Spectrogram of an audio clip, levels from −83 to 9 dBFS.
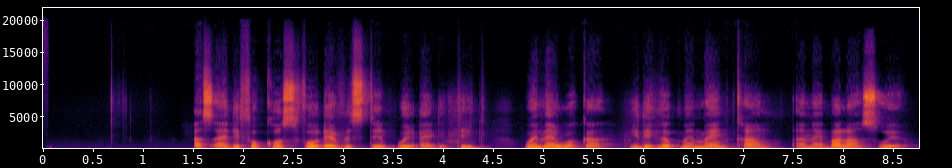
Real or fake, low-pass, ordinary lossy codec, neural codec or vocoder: fake; none; none; autoencoder, 48 kHz, 32 numbers a frame, DAC-VAE, trained on Japanese speech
